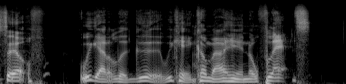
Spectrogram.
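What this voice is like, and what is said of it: Mocking impersonation of co-host. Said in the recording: “talking in your ... impersonation voice”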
